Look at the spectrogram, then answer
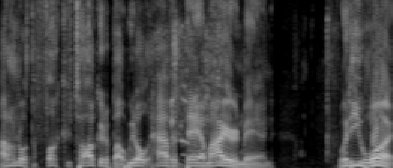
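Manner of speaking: acted, angry, fed-up ranting voice. Retelling a sandwich worker who cussed him out: imitating an angry sandwich worker. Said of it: "He got pissed off".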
